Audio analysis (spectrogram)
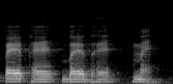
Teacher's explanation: पै वर्ग ओष्ठ यानी कि ओठ की सहायता से बोले जाते हैं।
